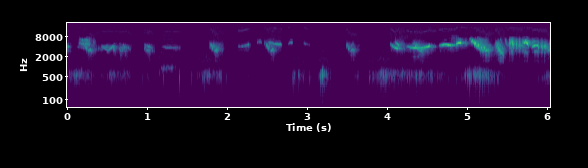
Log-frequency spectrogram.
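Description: Melodious warbler singing: scattered short chirps and whistles, then about four seconds in a louder, fast, dense run of varied chattering notes.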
